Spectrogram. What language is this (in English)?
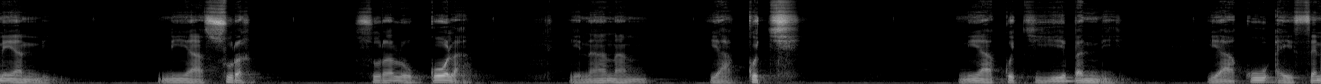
Western Maninkakan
